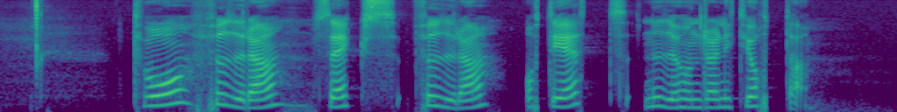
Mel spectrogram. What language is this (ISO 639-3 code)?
swe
